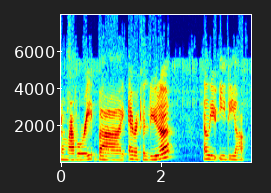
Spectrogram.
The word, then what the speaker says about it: Lueder: And it's a free pattern on Ravelry by Erica Lueder, L-U-E-D-E-R. So Lueder is how I would pronounce it with the German pronunciation.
